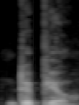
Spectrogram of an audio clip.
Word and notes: dwpyò: apatani

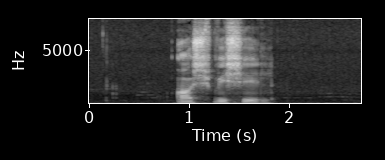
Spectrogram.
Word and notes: ɑʃviʃil: Vafsi

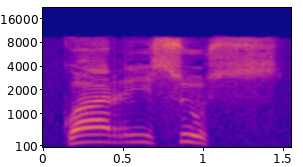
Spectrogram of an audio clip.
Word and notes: kwarisus: Kwamera

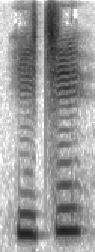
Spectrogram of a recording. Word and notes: hiicí: Apatani

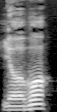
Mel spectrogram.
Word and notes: fòobó: apatani

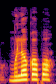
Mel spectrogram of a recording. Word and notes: mwlo kopo: Apatani

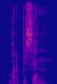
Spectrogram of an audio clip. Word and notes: barpisen: Biak

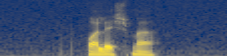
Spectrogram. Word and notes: bɑleʃma: Vafsi

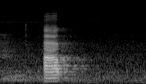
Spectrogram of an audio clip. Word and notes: Hap: Ishir Chamacoco

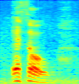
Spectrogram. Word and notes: edou: Aneityum

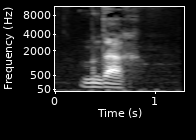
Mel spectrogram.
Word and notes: bti’ux gel: San Mateo Macuilxochitl Zapotec

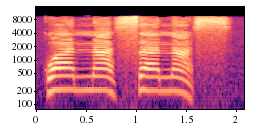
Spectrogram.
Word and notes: kwanasanas: kwamera; Tanna

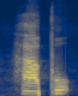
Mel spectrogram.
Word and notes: haapu: Apatani

